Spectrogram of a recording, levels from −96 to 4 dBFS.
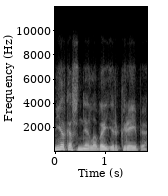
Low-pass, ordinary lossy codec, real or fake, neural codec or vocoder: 7.2 kHz; Opus, 16 kbps; fake; codec, 16 kHz, 4 kbps, X-Codec, HuBERT features, trained on LibriSpeech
